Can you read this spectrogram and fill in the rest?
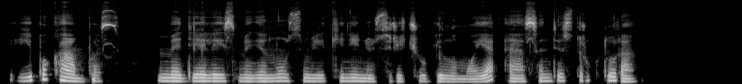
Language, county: Lithuanian, Klaipėda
